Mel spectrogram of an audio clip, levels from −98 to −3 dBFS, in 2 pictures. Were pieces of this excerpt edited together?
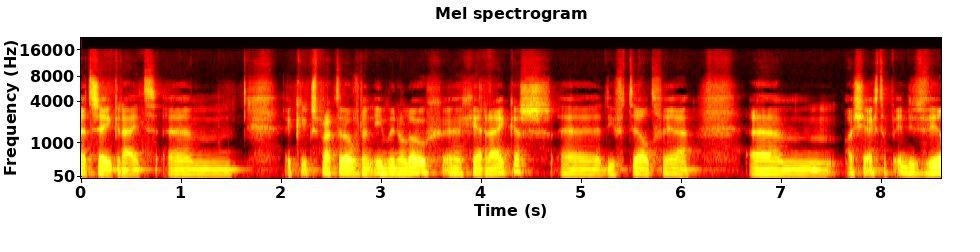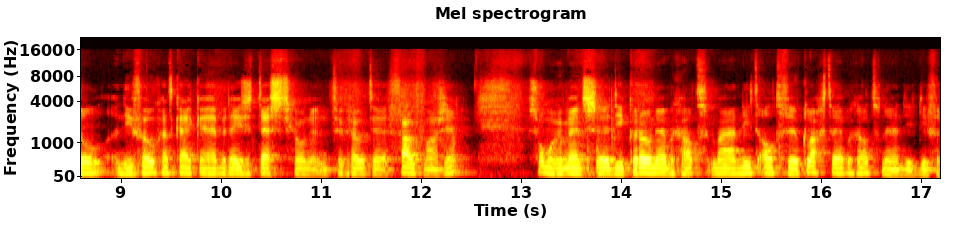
no; 0 cuts

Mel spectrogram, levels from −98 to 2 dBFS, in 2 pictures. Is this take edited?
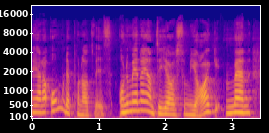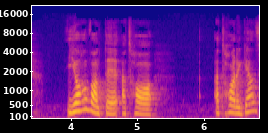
no; 0 cuts

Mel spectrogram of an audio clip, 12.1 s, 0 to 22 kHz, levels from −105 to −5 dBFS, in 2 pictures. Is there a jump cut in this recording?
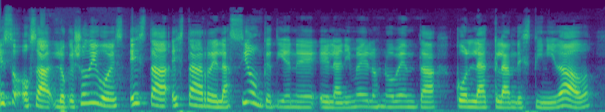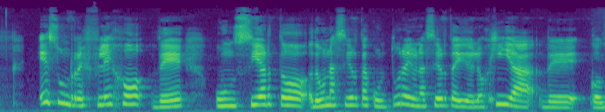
no; 0 cuts

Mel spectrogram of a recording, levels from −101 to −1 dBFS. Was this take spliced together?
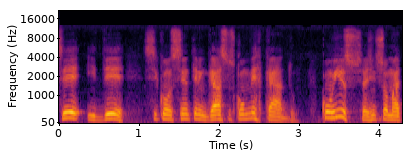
yes; 1 cut; at 3.1 s

